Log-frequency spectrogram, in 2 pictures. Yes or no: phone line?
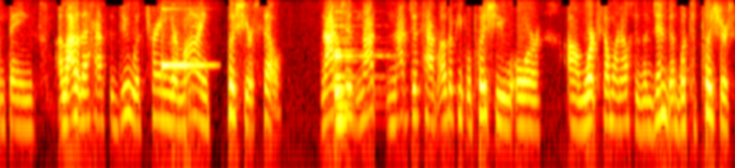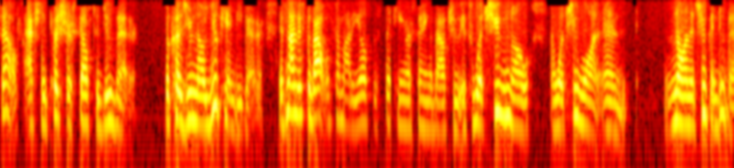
yes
